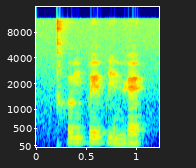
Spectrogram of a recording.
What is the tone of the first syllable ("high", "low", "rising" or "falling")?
high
